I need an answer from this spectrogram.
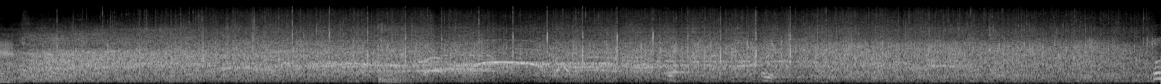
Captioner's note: applause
